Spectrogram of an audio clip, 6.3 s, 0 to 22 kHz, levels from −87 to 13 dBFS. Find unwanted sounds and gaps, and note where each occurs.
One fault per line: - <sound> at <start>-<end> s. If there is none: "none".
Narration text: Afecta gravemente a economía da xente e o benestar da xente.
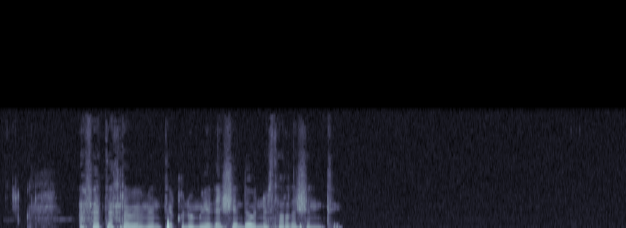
none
